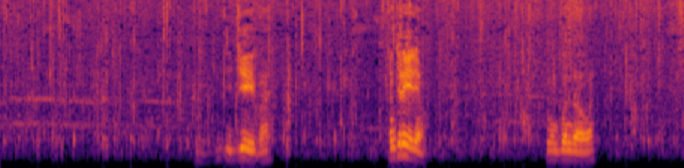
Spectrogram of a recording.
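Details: Sheep kept on a modern farm for three-month fattening bleat three times, each call a loud, shaky, vibrato-laden cry about two seconds apart, over a steady bed of soft rustling and trickling noise.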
